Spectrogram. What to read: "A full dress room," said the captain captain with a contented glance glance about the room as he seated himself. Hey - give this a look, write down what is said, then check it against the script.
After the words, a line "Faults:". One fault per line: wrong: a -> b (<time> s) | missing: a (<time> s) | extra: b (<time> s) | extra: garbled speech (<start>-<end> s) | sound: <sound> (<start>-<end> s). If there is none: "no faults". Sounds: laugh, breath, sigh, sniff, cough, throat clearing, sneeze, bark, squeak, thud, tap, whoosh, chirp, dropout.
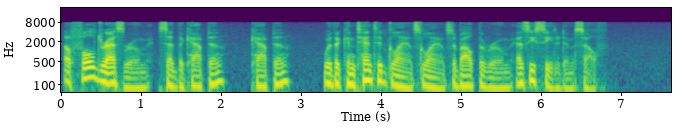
"A full dress room," said the captain captain with a contented glance glance about the room as he seated himself.
Faults:
no faults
